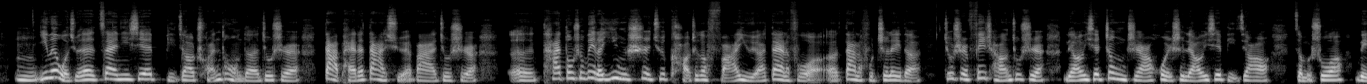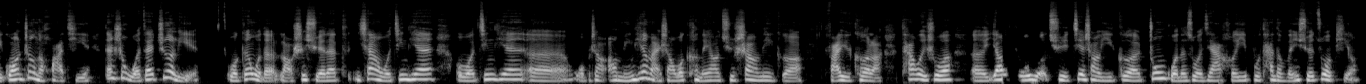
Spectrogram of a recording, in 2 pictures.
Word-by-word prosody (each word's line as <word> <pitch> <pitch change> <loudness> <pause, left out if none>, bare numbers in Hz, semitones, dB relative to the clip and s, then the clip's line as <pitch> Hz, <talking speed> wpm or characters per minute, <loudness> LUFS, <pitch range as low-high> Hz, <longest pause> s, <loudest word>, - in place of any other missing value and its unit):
嗯， 200 -3 +3
因 270 +5 +3
为 330 - +6
我 170 - +4
觉 185 +3 -2
得 215 +1 +5
在 240 +3 +2
那 230 0 +4
些 240 +2 +2
比 225 -6 -11
较 195 -1 0
传 215 - -3
统 230 -4 -2
的 165 -2 -1
就 200 +4 0
是 175 -5 -2 0.2
大 - - +3
牌 170 - -1
的 205 - +2
大 220 -2 0
学 210 +4 -4
吧， 170 -3 -3
就 180 +3 -4
是， 165 -3 -3 0.3
呃， 180 -1 -2
它 260 +6 -1
都 285 +1 -1
是 280 0 -2
为 295 +1 +1
了 225 - +5
应 250 +2 +4
试 240 +2 +2
去 245 +2 -3
考 230 - -5
这 210 - -2
个 210 - +2
法 180 -1 -4
语 200 -5 +3
啊 165 +1 -1
，DELF 190 -4 +1
呃 185 - -3
，DELF 195 -5 0
之 200 +3 +1
类 200 -1 +3
的。 185 +1 -4 0.2
就 265 - -4
是 255 -3 +1
非 285 +6 -3
常 200 -6 0
就 235 +2 -1
是， 210 -4 +1 0.2
聊 190 -2 +2
一 215 - +7
些 240 +3 +4
政 235 0 +2
治 200 -2 -1
啊， 175 -1 0
或 210 +3 +1
者 - - -1
是 195 +3 0
聊 175 -1 +1
一 200 - +4
些 225 +2 +3
比 175 -10 -6
较， 180 -3 -2 0.2
怎 175 - -1
么 - - -2
说， 205 0 +2
伟 185 -6 +3
光 220 +2 +5
正 285 +3 -1
的 - - +3
话 165 - -5
题。 160 -1 -8
但 - - -1
是 285 - -2
我 170 - +1
在 225 +7 +3
这 295 +5 +1
里， 185 - -2 0.3
我 175 - +1
跟 240 +8 +2
我 225 - +4
的 155 -1 -1
老 - - -4
师 215 - +2
学 175 -5 +1
的， 175 0 +1
它 190 - -19
你 210 - -1
像 235 0 +2
我 165 - 0
今 225 +7 +2
天 235 +1 +4 0.2
我 165 -1 -1
今 230 +6 +1
天， 230 0 +2
呃， 175 +1 -3
我 210 - -6
不 - - -14
知 200 - -2
道 185 - -5
哦， 195 - 0
明 180 +1 +1
天 280 +7 +4
晚 235 - 0
上 175 -3 -3
我 185 - 0
可 210 - -2
能 170 - -2
要 180 0 -2
去 190 +2 -4
上 200 0 0
那 185 -1 -3
个 160 -2 -5 0.2
法 - - +1
语 185 - +2
课 180 +1 0
了， 150 - -3 0.2
他 235 - -1
会 230 -3 +4
说， 215 +1 +4 0.2
呃， 170 -1 -2
要 215 +4 +4
求 225 -3 -5
我 - - +1
去 200 -3 0
介 235 +6 +2
绍 210 -3 +1
一 170 0 -6
个 185 -3 +1
中 270 +10 +2
国 165 - +2
的 170 - -1
作 180 -2 0
家 175 0 -2
和 175 -1 -5
一 180 - -2
部 195 -1 -4
他 210 +2 -3
的 180 -3 0
文 165 +4 -1
学 200 -3 +1
作 215 +1 +3
品。 215 +4 -8
200 Hz, 330 characters per minute, -20 LUFS, 180-230 Hz, 0.3 s, 一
